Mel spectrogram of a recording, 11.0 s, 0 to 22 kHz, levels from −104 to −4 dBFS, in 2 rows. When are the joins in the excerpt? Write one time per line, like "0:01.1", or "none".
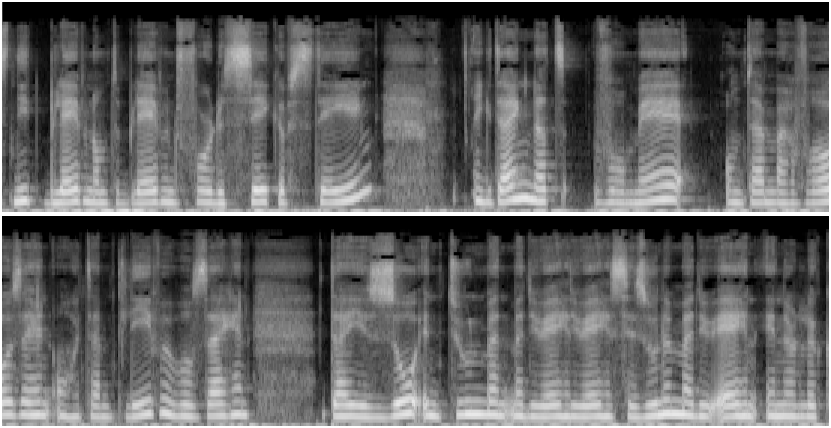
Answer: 0:09.3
